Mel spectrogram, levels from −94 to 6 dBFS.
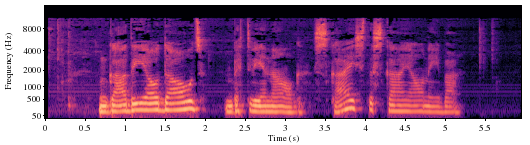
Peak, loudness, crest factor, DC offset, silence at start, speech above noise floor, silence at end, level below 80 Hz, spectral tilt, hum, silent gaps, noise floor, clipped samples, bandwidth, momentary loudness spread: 0 dBFS; -14 LUFS; 14 dB; under 0.1%; 0.05 s; 38 dB; 0.8 s; -50 dBFS; -5 dB/octave; none; none; -51 dBFS; under 0.1%; 11.5 kHz; 13 LU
